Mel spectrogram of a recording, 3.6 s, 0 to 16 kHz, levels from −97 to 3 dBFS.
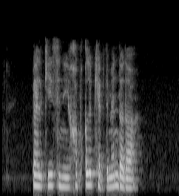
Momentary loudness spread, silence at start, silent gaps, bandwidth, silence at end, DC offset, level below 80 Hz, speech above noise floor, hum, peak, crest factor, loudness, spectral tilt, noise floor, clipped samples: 6 LU; 0.65 s; none; 7.6 kHz; 0.85 s; under 0.1%; -74 dBFS; 48 dB; none; -10 dBFS; 18 dB; -26 LUFS; -6.5 dB/octave; -72 dBFS; under 0.1%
